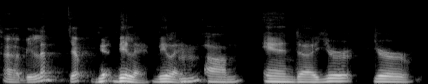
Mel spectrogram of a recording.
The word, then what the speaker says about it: Ville: Is it pronounced Ville? Is that correct? Ville, yep.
